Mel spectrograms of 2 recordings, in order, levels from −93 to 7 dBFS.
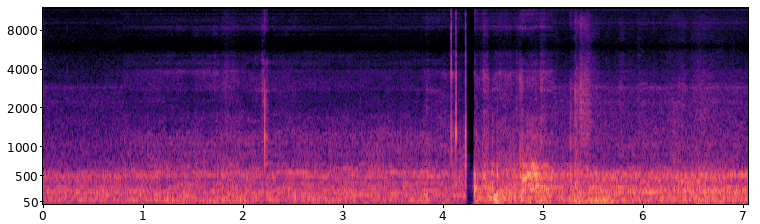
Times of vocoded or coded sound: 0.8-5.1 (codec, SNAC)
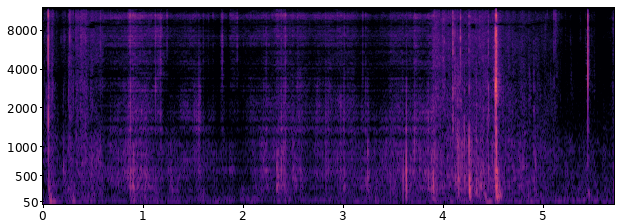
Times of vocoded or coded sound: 0.6-3.9 (codec, SNAC)

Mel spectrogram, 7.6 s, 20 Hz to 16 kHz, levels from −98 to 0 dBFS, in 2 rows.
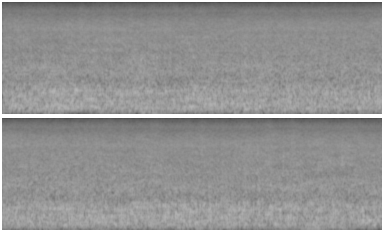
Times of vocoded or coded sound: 0.0-2.7 (codec, SNAC); 3.6-4.0; 4.8-7.6

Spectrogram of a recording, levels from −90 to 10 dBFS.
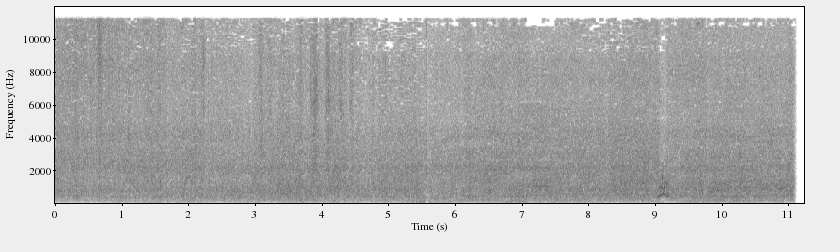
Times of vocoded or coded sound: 5.7-7.7 (codec, SNAC); 9.2-11.2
